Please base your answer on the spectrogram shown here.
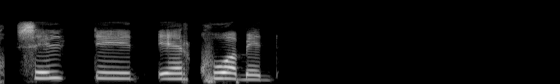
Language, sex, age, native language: Icelandic, male, 8, German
